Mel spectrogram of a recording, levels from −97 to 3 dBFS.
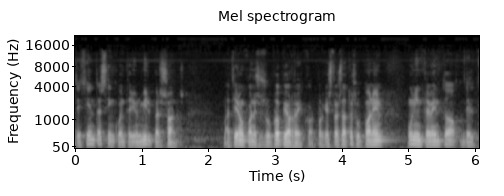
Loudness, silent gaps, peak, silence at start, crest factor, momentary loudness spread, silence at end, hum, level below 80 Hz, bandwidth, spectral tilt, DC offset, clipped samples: -33 LUFS; none; -14 dBFS; 0 s; 18 dB; 8 LU; 0 s; none; -54 dBFS; over 20 kHz; -6.5 dB/octave; under 0.1%; under 0.1%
